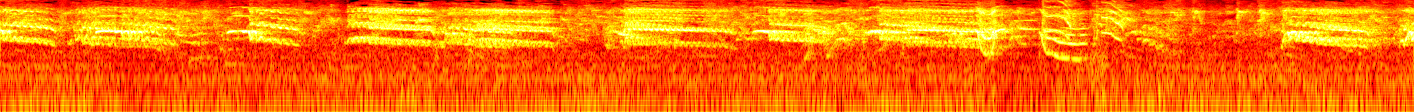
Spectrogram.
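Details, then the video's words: Morning calls of Alexandrine parakeets: repeated grating squawks and descending screeches from several birds, bursts roughly every second, overlapping in a continuous noisy chorus. "Alexander Parrots Morning Voice | Pahari Tota Ki Awaz"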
